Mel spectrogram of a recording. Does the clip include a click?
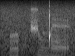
yes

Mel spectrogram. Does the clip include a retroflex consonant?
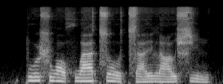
yes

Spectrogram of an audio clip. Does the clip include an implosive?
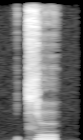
no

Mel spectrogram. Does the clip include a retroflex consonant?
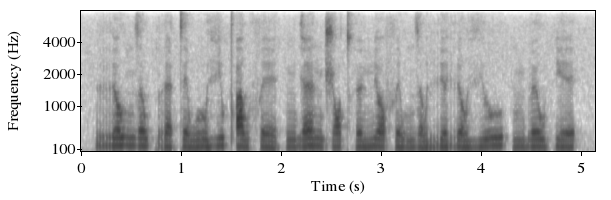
no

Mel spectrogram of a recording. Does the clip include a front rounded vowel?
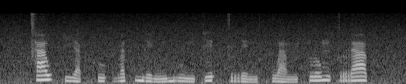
no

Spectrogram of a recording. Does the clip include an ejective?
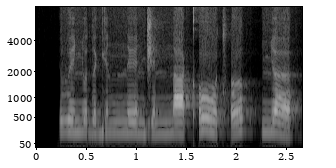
yes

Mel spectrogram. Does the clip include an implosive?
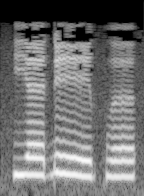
yes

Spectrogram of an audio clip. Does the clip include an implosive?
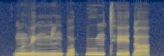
yes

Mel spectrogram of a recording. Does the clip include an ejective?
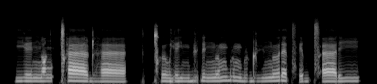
yes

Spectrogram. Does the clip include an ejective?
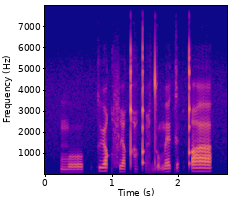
yes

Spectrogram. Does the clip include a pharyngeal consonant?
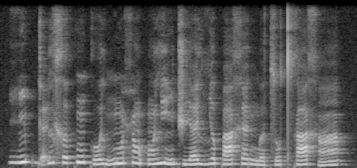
yes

